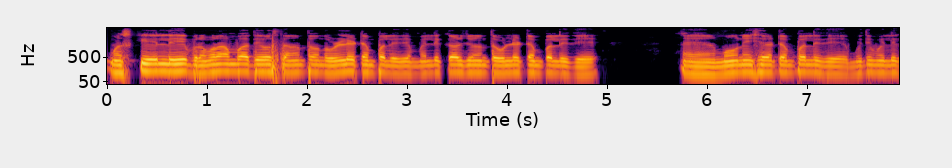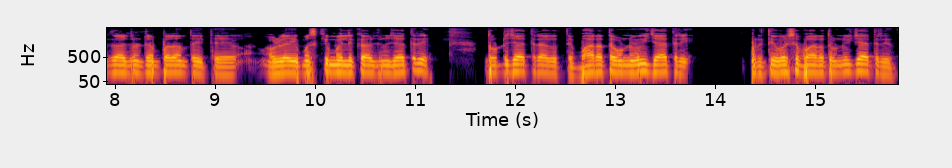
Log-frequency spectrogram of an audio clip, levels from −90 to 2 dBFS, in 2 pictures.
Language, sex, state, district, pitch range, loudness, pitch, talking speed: Kannada, male, Karnataka, Raichur, 115-125 Hz, -17 LUFS, 120 Hz, 130 wpm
